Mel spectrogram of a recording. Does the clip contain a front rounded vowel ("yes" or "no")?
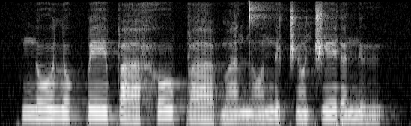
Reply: no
